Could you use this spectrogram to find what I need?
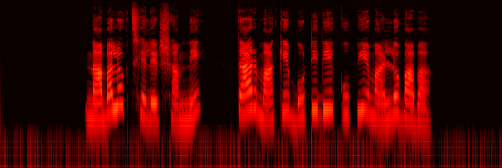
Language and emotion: Bengali, neutral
